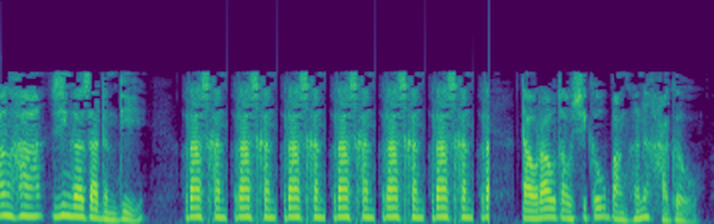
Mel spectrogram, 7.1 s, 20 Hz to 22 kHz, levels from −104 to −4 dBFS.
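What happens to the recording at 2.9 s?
At 2.9 s the sound is caught in a broken-record loop running from 2.27 to 4.89 s: a fragment of about 0.49 s plays five times back to back, likely because the stream stalled and kept resending its last buffer. Each repeat is identical, unlike an echo, which decays, or a stutter, whose pieces are shorter and irregular. The audio that should have filled that span is lost.

Over this, and across the whole clip, MP3 compression is plainly audible. Nothing sounds above 5.8 kHz, a fixed treble cut, and weak frequency lines flicker on and off, giving a watery, swirly texture with smeared attacks, likely from a starved bitrate near 27 kbps. Unlike a simple low-pass filter, the cut comes with this shifting, metallic swirl.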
